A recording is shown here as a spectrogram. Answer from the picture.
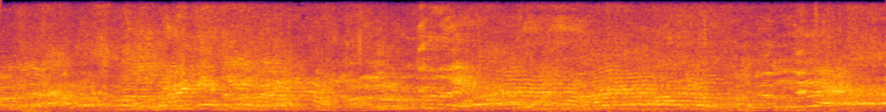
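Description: Several men shouting over one another at once, a loud tangle of raised voices from a brawl being pulled apart.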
